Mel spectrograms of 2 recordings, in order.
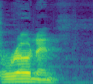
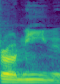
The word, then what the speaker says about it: Ronin: I'm going to go with Ronan. – No. – Or I guess Ronin is a proper pronunciation.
